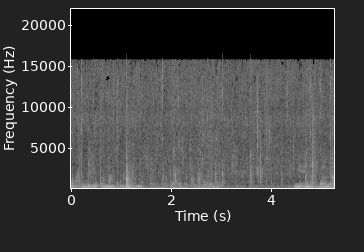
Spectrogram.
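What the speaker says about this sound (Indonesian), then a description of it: "Kita goreng kelupuk dulu teman-teman." Kerupuk crackers frying in hot oil with a steady low sizzle and crackle, joined by occasional clinks of a utensil, while a person talks over the cooking.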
